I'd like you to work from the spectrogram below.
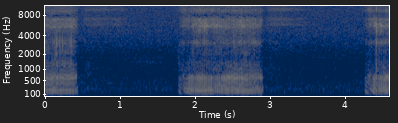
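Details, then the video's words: Sleeping English bulldog puppy snores: a short snore, a longer rough, buzzy one lasting about a second, then another beginning, separated by near silence in a small room. "English bulldog puppy snoring"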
